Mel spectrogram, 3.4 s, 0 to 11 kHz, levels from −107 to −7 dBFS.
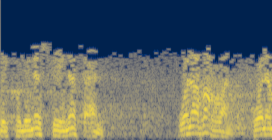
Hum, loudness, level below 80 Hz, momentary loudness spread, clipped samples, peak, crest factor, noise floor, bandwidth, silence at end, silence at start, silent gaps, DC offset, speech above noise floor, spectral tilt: none; -15 LUFS; -48 dBFS; 22 LU; under 0.1%; -2 dBFS; 12 dB; -36 dBFS; 4 kHz; 0 s; 0 s; none; under 0.1%; 22 dB; -12.5 dB/octave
